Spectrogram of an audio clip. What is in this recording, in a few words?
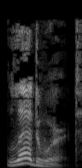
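"leadwort", English, British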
